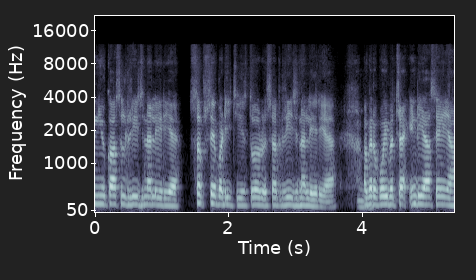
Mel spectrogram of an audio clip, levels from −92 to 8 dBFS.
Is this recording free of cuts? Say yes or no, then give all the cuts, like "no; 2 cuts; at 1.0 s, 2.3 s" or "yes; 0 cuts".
yes; 0 cuts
